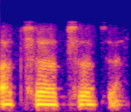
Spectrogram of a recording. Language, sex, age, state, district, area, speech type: Assamese, male, 18-30, Assam, Sonitpur, rural, conversation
